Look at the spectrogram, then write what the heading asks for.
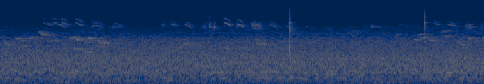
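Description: Small birds chirping in short, repeated high calls over a steady rushing background hiss, with one faint sharp click just past the middle.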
